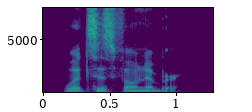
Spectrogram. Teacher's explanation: the word is has practically evaporated, leaving only the sound of its final consonant, the es, to bridge the gap.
